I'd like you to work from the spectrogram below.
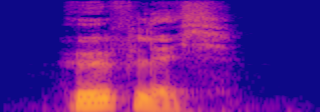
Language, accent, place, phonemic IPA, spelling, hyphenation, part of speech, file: German, Germany, Berlin, /ˈhøːflɪç/, höflich, höf‧lich, adjective, De-höflich.ogg
- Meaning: polite (well-mannered)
